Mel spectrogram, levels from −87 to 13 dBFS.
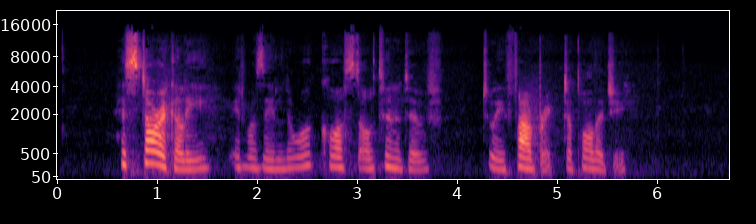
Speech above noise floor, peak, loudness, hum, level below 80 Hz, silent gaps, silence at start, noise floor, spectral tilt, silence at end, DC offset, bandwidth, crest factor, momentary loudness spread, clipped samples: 47 dB; -2 dBFS; -20 LUFS; none; -68 dBFS; none; 0.65 s; -69 dBFS; -2.5 dB/octave; 1.05 s; under 0.1%; 15 kHz; 22 dB; 23 LU; under 0.1%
